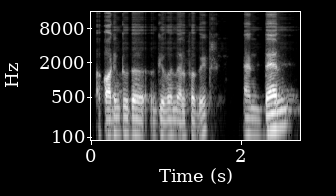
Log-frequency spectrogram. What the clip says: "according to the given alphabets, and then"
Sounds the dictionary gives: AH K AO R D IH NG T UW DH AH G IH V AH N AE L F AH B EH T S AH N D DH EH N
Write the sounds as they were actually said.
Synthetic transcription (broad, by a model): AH K AO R D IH NG T UW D AH G IH V AH N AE L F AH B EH T AH N D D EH N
